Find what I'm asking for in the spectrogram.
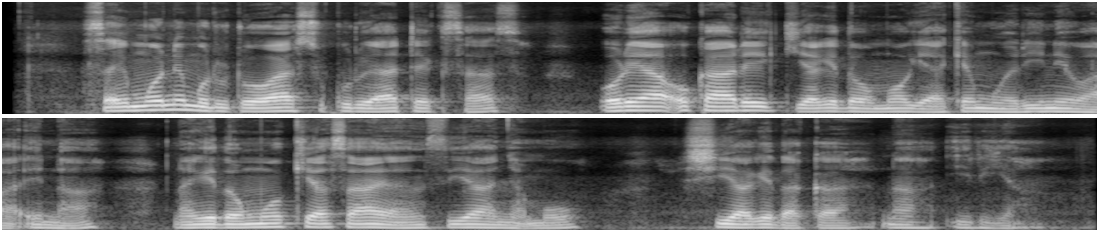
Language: Kikuyu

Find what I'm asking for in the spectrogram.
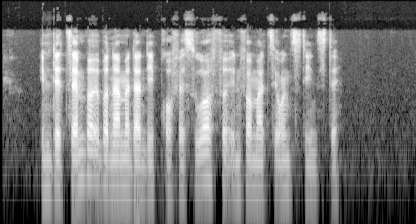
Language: German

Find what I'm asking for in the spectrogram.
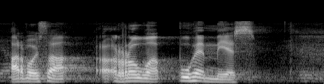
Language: Finnish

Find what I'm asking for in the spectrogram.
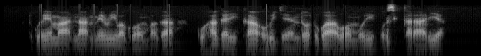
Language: Kinyarwanda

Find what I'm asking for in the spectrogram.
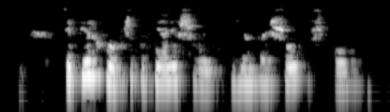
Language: Belarusian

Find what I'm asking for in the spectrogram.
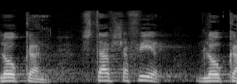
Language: Hebrew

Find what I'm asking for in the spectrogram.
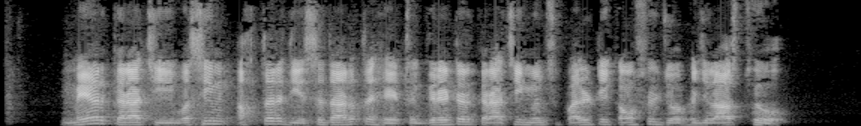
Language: Sindhi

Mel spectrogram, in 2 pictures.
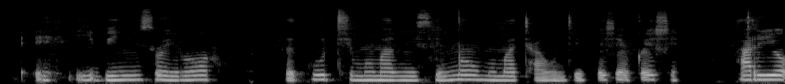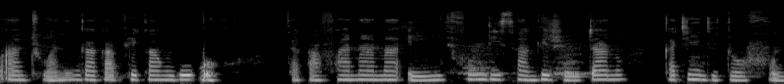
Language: Ndau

